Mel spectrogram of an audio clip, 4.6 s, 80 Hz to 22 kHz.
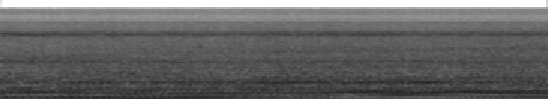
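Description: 540-cubic-inch big-block Chevrolet V8 in a 1970 Camaro running at light throttle on a chassis dyno, holding steady around 2,300 rpm.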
